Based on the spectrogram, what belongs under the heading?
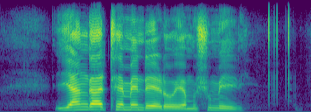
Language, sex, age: Venda, male, 20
